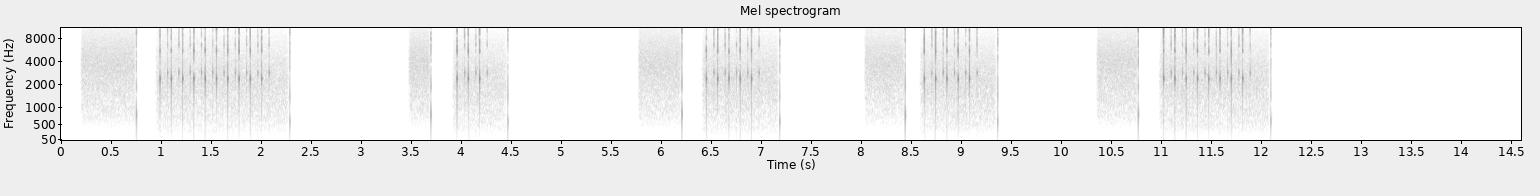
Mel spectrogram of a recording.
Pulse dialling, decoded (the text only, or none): 0 3 5 5 8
